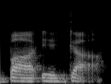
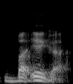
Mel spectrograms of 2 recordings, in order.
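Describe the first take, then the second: First: The three sounds are said separately with breaks. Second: The sounds are said quickly and run together. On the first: "what you're really going to be reading is ba-i-ga" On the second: "it doesn't matter how quickly you say those sounds, the best you're going to get is"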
